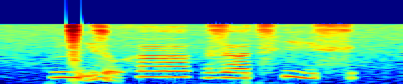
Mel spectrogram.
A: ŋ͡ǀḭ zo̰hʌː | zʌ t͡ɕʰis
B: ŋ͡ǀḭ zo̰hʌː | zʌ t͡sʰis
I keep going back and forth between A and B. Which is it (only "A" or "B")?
B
